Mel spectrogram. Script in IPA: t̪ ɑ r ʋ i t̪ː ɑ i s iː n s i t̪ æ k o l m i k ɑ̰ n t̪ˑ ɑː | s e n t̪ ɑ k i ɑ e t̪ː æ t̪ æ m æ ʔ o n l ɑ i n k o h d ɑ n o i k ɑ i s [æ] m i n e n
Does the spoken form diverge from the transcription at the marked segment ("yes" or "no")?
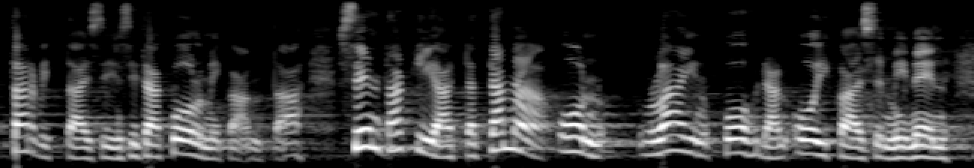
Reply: yes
